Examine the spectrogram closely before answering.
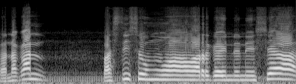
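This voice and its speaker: A man is speaking here. His pace is fairly slow. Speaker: vlogger. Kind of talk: casual vlog monologue. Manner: halting.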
